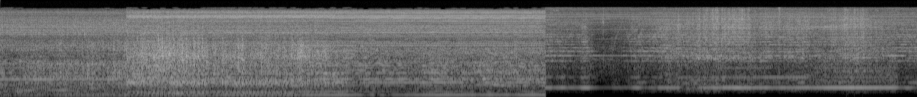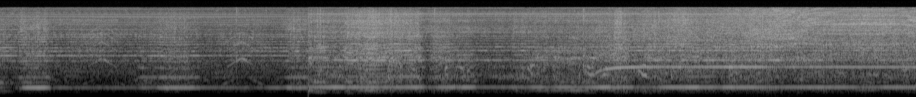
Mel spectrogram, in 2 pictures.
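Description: A milling machine whirs steadily as its spinning bit cuts into wood.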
